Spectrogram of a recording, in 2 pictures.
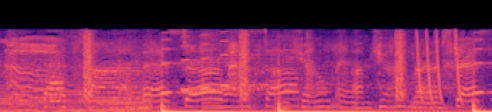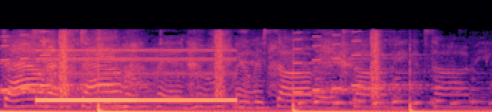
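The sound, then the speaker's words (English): A single sustained electronic telephone tone of an incoming call sounds for about two seconds, cutting clearly through music that keeps playing underneath with a steady beat and layered vocals. “We got a call, but I don't know what I'm going to do with this phone.”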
